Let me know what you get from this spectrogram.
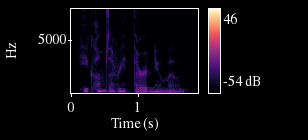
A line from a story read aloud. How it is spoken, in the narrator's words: she said quietly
